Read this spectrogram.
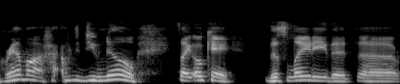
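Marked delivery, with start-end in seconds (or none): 0.0-1.4 play-acted stunned, incredulous, can't-believe-it tone. Retelling the kids' reaction to the grandmother: imitating incredulous kids. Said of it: "they're almost incredulous".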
